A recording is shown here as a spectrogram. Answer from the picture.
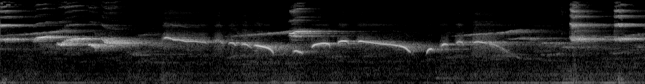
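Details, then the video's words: Oriental magpie-robin giving melodious whistled song, a series of rising and falling slurred notes with short gaps, ending in a burst of harsh high buzzy notes. "Bird Oriental Magpie-Robin| Birdsong"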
